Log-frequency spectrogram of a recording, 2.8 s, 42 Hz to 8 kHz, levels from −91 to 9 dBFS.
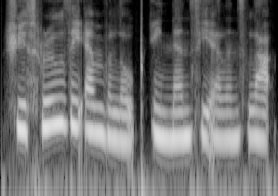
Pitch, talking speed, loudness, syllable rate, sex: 220 Hz, 170 wpm, -14 LUFS, 4.9 syllables/s, female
